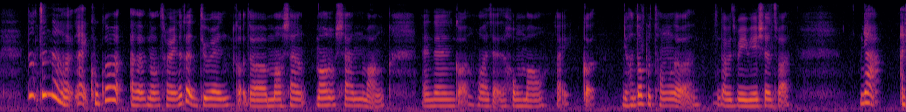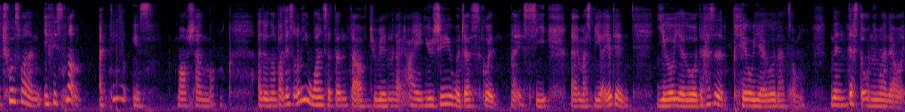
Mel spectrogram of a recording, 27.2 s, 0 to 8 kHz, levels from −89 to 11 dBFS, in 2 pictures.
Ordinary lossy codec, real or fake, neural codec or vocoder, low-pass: none; real; none; 7.2 kHz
